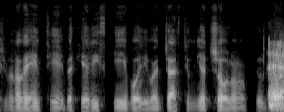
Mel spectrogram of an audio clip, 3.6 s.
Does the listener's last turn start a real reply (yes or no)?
no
